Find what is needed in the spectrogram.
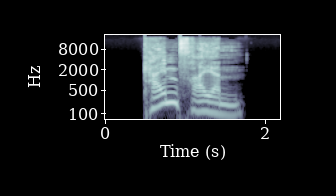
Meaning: strong dative masculine/neuter singular of keimfrei
- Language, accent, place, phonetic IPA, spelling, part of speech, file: German, Germany, Berlin, [ˈkaɪ̯mˌfʁaɪ̯əm], keimfreiem, adjective, De-keimfreiem.ogg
